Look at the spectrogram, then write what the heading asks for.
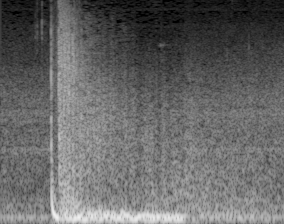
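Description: A loud, sudden blast as a ship's gun turret is shot in the DCS World combat simulator during a NATO ship damage test, followed by a deep rumbling roar that lingers for over a second before fading.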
